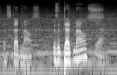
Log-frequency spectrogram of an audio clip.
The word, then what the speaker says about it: deadmau5: this one is I'll even know how to pronounce the name ass DeadMau is a dead mouse it's dead mau5 deadmau5 you see [ __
